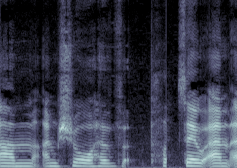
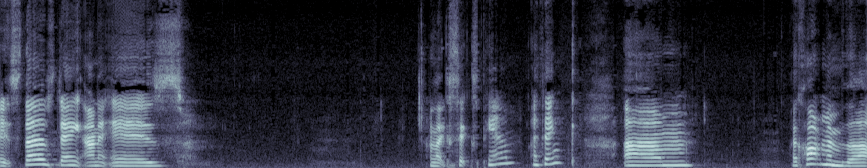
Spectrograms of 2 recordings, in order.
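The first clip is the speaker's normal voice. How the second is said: words blurred, talking around a sucked mint; 4 semitones higher, 3 dB louder than usual. Vlogger starting a video while eating a mint, talking with mint in mouth. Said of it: "I have mint in my mouth".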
